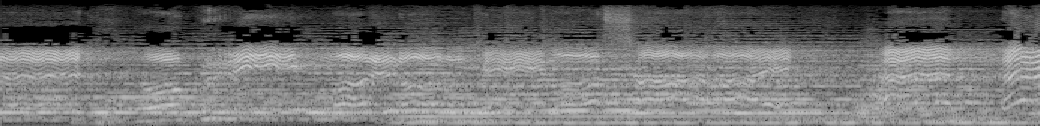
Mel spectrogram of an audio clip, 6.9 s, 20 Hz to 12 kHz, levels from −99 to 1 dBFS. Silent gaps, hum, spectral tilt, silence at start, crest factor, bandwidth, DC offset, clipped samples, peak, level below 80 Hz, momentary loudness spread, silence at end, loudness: none; none; -4 dB/octave; 0 s; 14 dB; 10.5 kHz; under 0.1%; under 0.1%; -6 dBFS; -60 dBFS; 6 LU; 0 s; -19 LUFS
